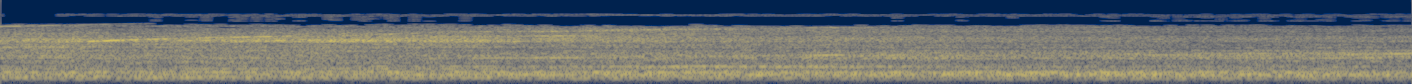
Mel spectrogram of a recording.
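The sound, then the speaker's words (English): A newly bought motorcycle is started up, its engine running with a loud, steady, rumbling roar that holds an even pitch and volume throughout, with no talking. “And I'm going to start up my new motorcycle here.”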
